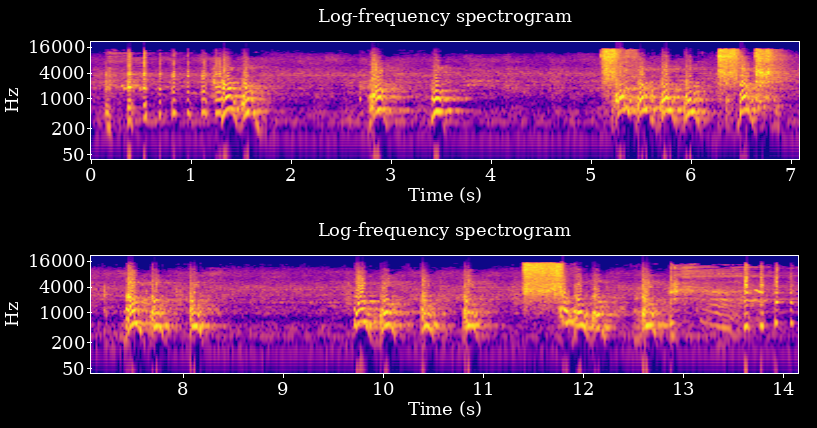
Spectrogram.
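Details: Dog freaking out at an air hose, loud rapid barking in bursts of several harmonic barks and yips, punctuated by hissing sprays of compressed air and a steady low mechanical drone.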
